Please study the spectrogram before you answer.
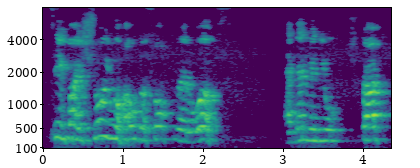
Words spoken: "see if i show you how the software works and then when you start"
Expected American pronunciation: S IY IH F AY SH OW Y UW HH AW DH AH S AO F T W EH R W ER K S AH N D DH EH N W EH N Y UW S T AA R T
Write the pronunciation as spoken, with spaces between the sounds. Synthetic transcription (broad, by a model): S IY IH F AY SH OW Y UW HH AW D AH S AO F T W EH R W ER K S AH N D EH N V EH N Y UW S T AA R T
